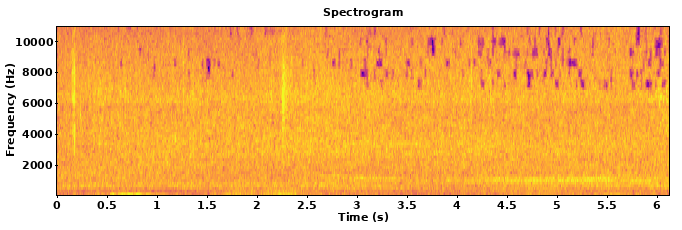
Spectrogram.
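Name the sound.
thunderstorm with rain and thunder, ambient effect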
